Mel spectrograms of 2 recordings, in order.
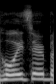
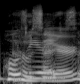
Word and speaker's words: Hozier: I say Hoiser, but how do you pronounce his name? – Hozier.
